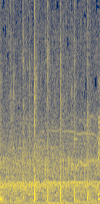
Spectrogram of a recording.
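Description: A person clapping hands in a quick, even run of about nine claps, roughly five a second.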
